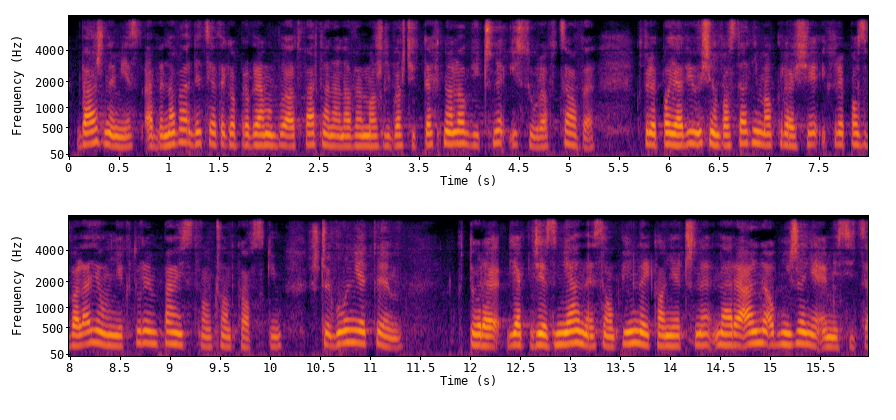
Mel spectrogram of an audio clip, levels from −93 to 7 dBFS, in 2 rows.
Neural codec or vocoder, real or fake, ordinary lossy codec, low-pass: codec, 44.1 kHz, 7.8 kbps, DAC; fake; none; 7.2 kHz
